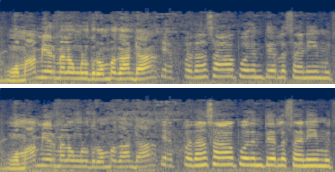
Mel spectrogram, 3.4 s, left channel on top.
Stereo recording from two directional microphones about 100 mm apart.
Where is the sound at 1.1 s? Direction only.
45° left (ahead or behind).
